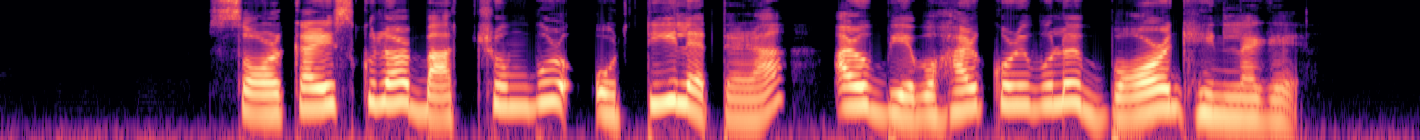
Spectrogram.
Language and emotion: Assamese, disgusted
